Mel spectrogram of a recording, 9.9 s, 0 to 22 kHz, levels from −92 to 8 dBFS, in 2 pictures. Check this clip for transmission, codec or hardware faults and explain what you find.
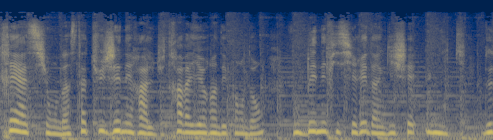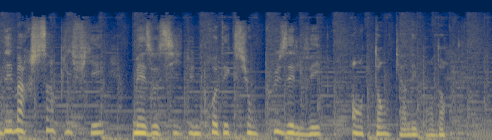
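Three brief dropouts of the underrun-with-held-sample type occur at 4.08 s, 6.27 s and 7.93 s. Each time the output buffer ran dry and the converter held its last value, so the waveform goes flat for 11.6 ms, 5.8 ms and 5.0 ms. The first two fit 512- and 256-sample buffers. The sound stops almost silently, and roughly 10 ms, 5 ms and 5 ms of audio were lost.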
